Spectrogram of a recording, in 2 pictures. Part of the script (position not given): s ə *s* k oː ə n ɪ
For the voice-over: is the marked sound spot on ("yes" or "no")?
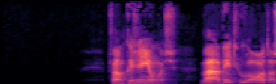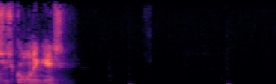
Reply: yes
